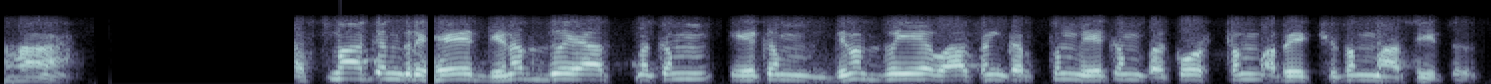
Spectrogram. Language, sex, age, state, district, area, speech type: Sanskrit, male, 60+, Karnataka, Uttara Kannada, rural, conversation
